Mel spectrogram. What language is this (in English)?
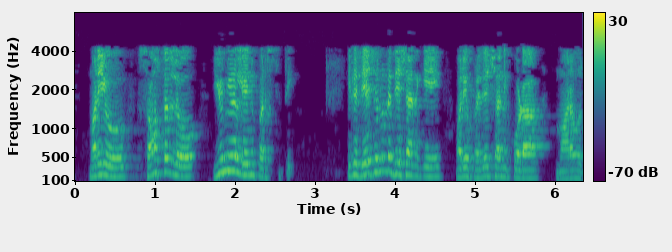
Telugu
